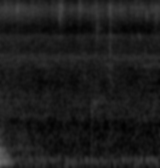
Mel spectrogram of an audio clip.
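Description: Faint room tone: a steady low hiss with a few tiny ticks, no distinct sound.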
